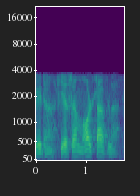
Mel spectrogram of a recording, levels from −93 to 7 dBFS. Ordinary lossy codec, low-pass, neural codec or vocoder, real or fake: none; 3.6 kHz; vocoder, 44.1 kHz, 128 mel bands every 256 samples, BigVGAN v2; fake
